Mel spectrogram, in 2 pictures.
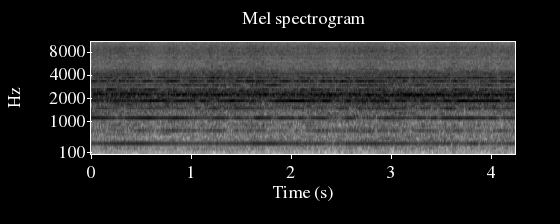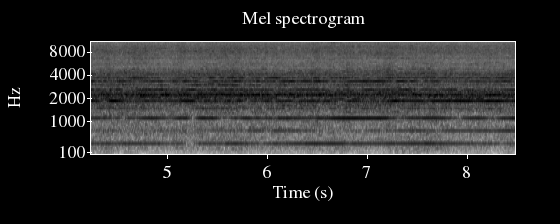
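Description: Stick vacuum cleaner running steadily, a constant motor whine with several high, steady tones over a hiss of rushing air.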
